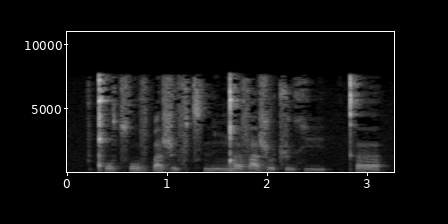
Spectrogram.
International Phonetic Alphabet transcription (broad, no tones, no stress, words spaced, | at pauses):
ǃʰot͡sʰov ɓaʐɨft͡sʰɨ ŋ͡ǃɐv aʐoʈ͡ʂʉxi | kʰɐ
